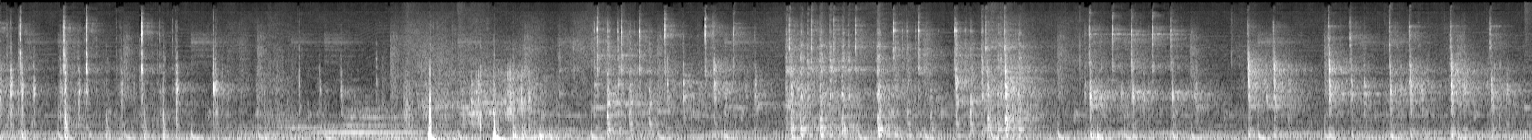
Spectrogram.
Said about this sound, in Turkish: Yalnız her tuşunda kendine özgü bir sesi var.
